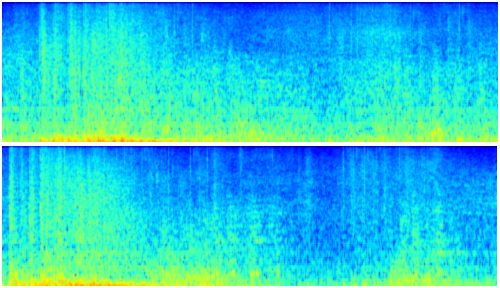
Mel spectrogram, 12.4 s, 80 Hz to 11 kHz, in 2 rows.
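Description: Naval guns and torpedo launches boom from a battleship engagement in a 1900s Japanese-Russian naval warfare game, with two heavy rumbling surges of explosive fire and continuous battle noise.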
